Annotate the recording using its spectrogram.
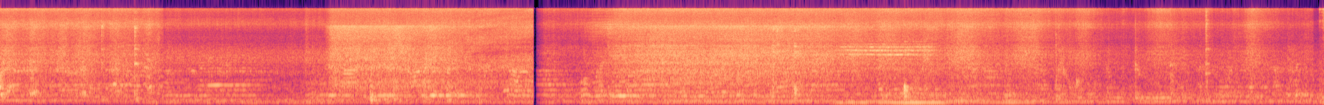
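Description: Metal spoon stirring and scraping masala as it fries and sizzles in a steel pan over a wood fire. After a break about nine seconds in, water is poured into the hot pan and the spoon keeps stirring the bubbling gravy.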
